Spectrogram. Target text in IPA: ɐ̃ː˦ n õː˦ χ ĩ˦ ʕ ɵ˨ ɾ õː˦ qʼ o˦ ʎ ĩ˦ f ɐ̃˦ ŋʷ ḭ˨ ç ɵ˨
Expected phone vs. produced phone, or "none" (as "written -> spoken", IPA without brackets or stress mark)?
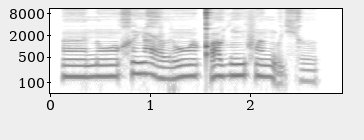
none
